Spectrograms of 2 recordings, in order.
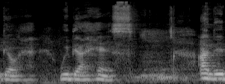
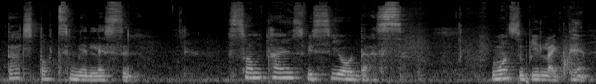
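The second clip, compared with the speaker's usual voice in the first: ordinary delivery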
